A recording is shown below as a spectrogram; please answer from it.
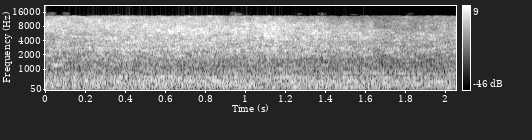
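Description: Storm wind with driving rain, a loud steady rush of noise, with a faint steady tone underneath.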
